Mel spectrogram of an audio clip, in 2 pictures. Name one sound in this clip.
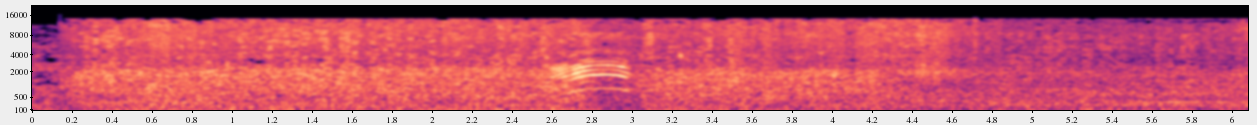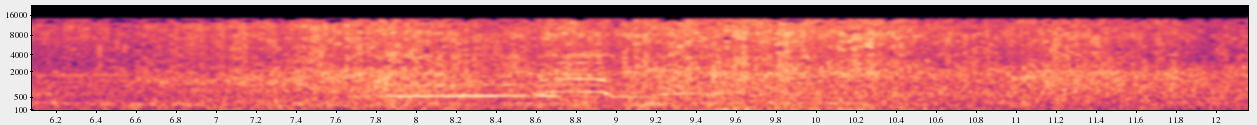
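A vehicle drives through deep water, splashing loudly.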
